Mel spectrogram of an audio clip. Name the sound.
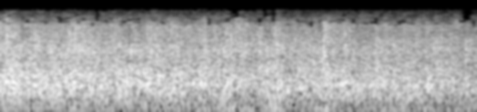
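applause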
